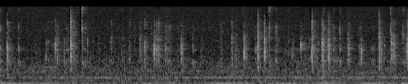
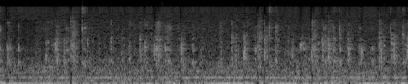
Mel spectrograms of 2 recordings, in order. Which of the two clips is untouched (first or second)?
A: first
